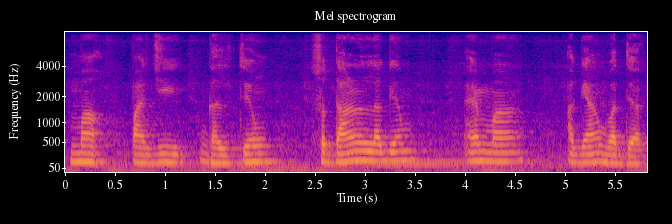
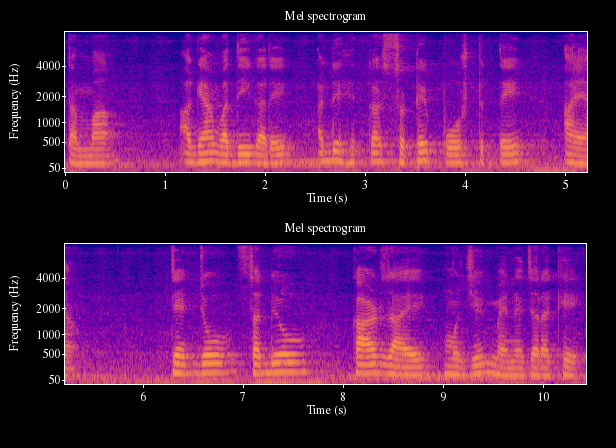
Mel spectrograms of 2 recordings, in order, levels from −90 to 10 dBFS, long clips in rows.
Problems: constant background noise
